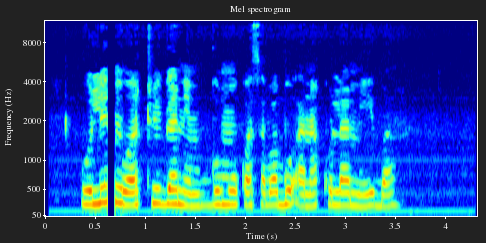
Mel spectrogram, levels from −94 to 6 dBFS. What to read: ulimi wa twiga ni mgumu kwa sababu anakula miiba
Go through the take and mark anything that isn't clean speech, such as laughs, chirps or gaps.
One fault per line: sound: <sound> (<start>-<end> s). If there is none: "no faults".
sound: dropout (0.6-0.7 s)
